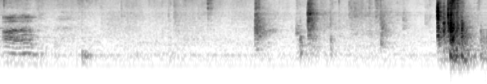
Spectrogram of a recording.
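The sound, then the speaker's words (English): A classroom door is shut. A voice speaks briefly at the start, then comes a quiet stretch with a few soft knocks and shuffles, and finally one loud, sharp thud near the end. “So, let me close the door.”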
